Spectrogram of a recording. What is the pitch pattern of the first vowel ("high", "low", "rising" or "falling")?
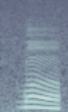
falling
